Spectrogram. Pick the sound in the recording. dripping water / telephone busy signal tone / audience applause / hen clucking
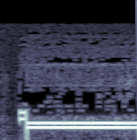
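telephone busy signal tone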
